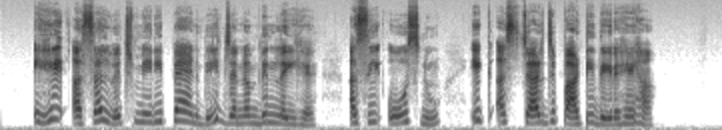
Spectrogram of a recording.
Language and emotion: Punjabi, happy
